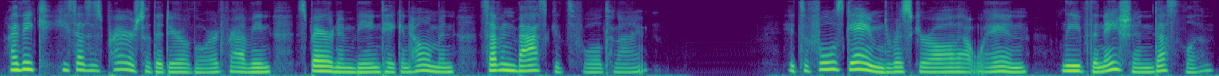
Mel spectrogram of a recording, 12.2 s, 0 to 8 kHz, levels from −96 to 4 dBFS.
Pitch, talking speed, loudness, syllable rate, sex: 195 Hz, 180 wpm, -19 LUFS, 5.0 syllables/s, female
